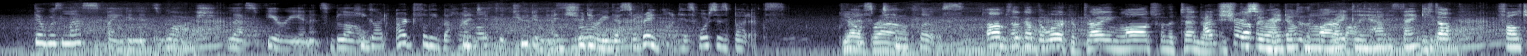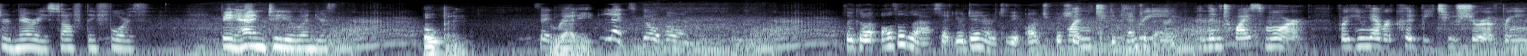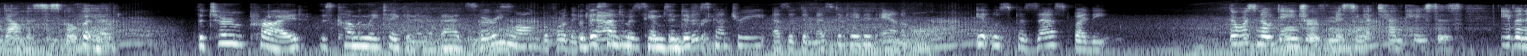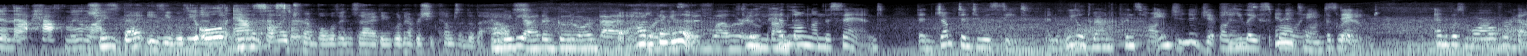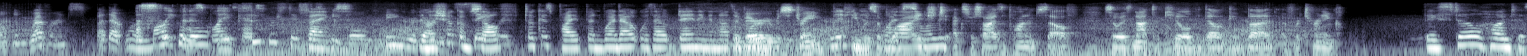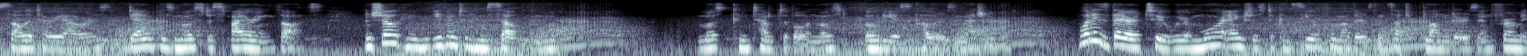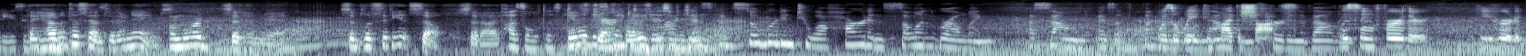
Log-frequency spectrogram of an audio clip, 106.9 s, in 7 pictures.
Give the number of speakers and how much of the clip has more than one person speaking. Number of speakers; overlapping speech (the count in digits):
9, about 30%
